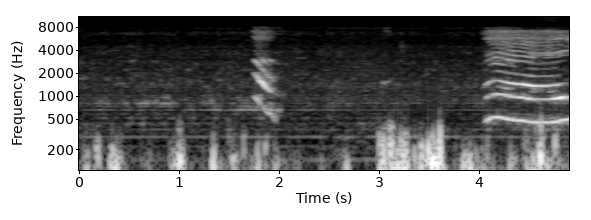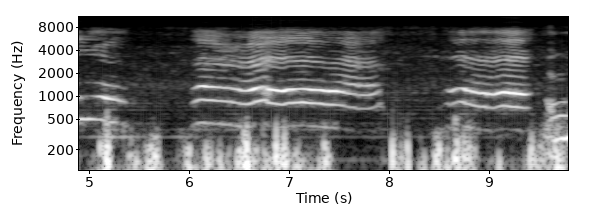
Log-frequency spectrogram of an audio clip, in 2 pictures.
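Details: Baby aged 3 months and 26 days babbling, with drawn-out vowel coos and squeals, while the mother talks softly to the baby; normal early cooing, with brief crying heard afterwards.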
